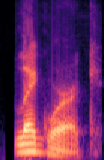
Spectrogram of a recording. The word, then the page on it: legwork: American English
